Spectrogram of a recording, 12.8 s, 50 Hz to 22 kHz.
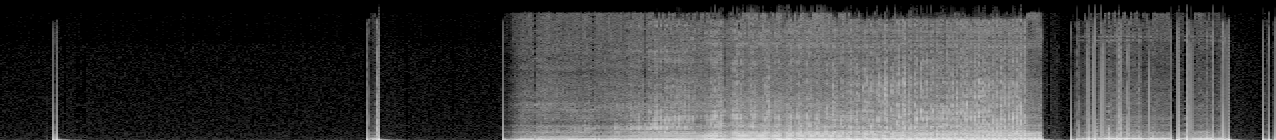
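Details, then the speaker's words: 2018 Honda Grom salvage engine swapped in for the 2014 motor, first start with intakes not yet connected after the fuel pump primes: handling clicks, then the small single starts and revs smoothly, even exhaust note, no knocks; normal running. "I'm going to turn it on. I hear the fuel injector pump running."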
